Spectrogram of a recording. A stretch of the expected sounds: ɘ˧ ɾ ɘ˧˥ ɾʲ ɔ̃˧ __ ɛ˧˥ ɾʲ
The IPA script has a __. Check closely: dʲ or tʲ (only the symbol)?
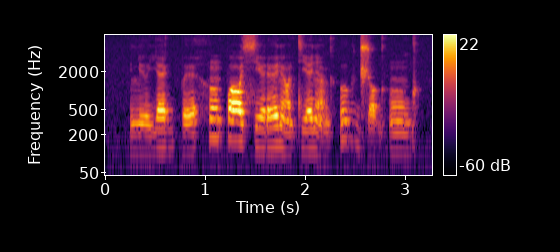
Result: tʲ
